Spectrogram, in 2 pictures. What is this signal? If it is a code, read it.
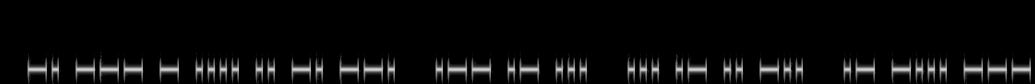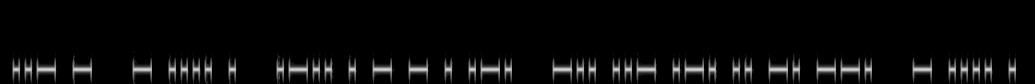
Morse code, heard as a keyed tone, about 21 wpm, 700 Hz. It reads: NOTHING WAS SAID ABOUT THE LETTER DURING THE
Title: Sentences from Top 1000 Words - Review Part 2 - 20wpm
